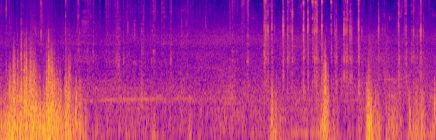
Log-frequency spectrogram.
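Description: A loud rustling, handling-type noise for the first two seconds. From about five seconds in comes a run of sharp metallic clinks and taps: an open-end wrench and battery cable clamp being worked onto the battery post.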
